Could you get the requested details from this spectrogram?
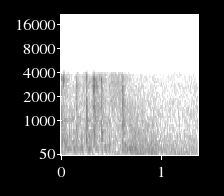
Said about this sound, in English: I'm typing this into the notes as well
